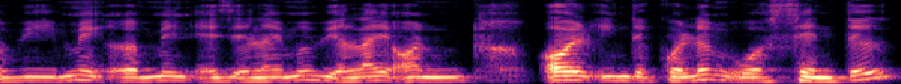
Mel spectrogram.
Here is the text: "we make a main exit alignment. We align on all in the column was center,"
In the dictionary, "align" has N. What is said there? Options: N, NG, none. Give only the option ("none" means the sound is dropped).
none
